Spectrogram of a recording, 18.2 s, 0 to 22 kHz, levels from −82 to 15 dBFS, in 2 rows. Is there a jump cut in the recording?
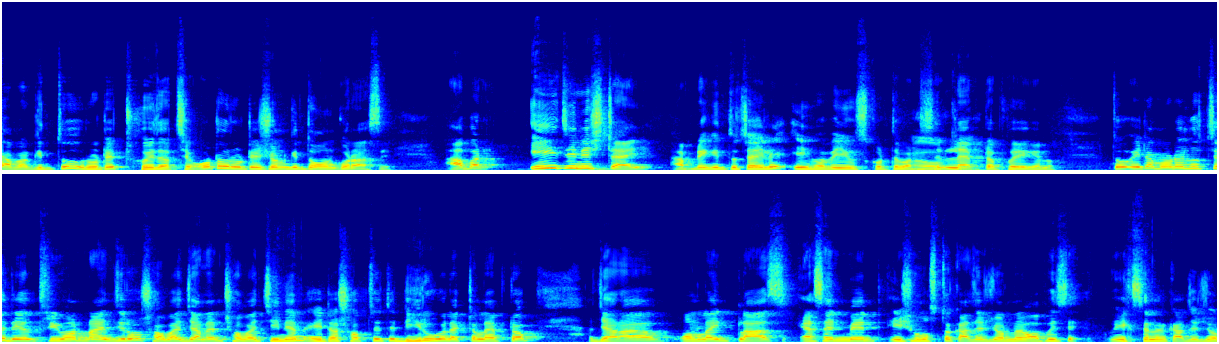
no; 0 cuts

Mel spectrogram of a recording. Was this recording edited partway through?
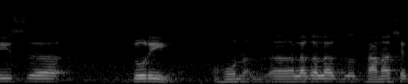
no; 0 cuts

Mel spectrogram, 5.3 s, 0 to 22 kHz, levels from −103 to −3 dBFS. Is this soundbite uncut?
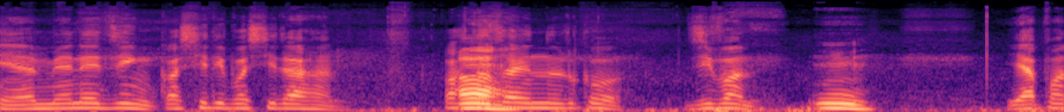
yes; 0 cuts

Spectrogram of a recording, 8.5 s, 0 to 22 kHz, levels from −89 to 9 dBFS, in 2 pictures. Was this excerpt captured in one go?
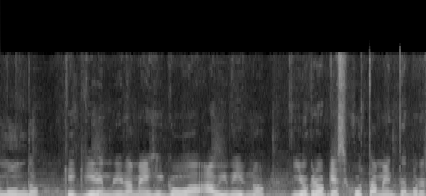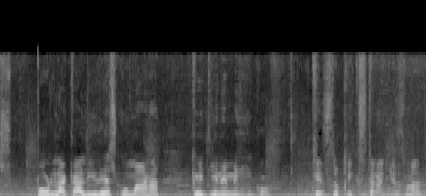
yes; 0 cuts

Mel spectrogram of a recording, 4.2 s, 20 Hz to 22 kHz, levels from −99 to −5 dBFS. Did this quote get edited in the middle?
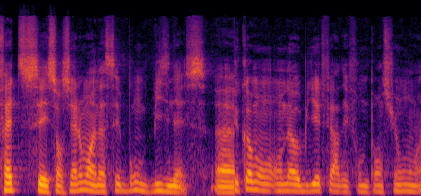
yes; 1 cut; at 2.4 s

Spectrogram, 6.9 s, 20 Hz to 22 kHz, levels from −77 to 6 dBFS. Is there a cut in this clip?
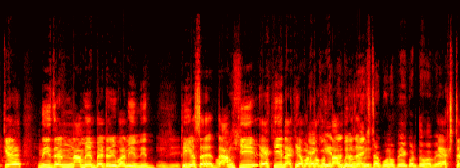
no; 0 cuts

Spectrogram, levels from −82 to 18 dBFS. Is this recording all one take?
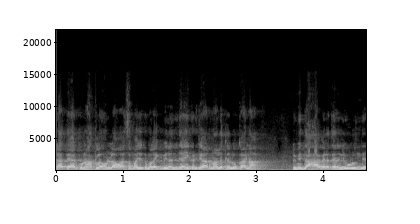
yes; 0 cuts

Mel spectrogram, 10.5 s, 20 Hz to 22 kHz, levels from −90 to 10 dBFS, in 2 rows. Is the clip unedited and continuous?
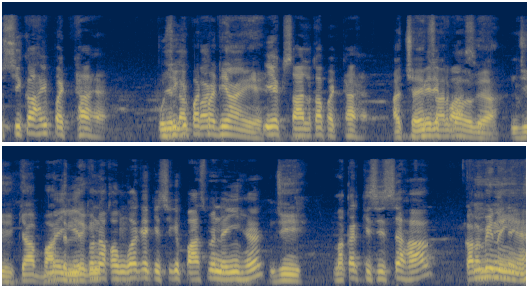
yes; 0 cuts

